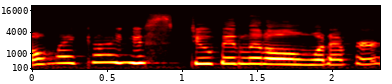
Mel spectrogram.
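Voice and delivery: very high, sugary, sweet pet-talk voice. Showing how you talk to your dog or cat, saying an insult nicely. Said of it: "if you say it nicely".

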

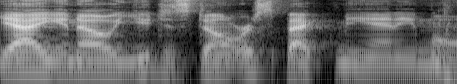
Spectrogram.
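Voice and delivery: ordinary delivery

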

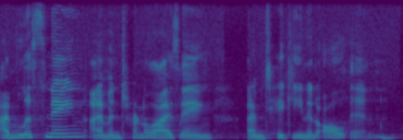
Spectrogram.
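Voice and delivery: ordinary delivery

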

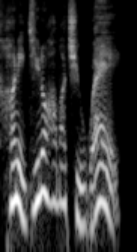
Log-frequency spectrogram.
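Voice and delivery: put-on whispered voice. Retelling what mom whispered at the hospital bed: imitating a whisper. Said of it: "comes up to me and whispers".

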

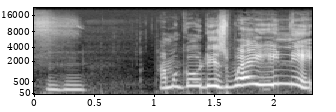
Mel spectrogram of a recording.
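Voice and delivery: horrible fake British accent, very high-pitched. Talking about Siri's voices, the speaker tries out a bad British accent. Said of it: "I can work on my accent".

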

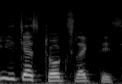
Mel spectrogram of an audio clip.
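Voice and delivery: dopey woodsman in an odd voice.

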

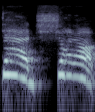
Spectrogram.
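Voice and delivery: play-acted, high-pitched screaming outburst. Retelling learning of a brother's death from their father, retelling a scream. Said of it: "I start screaming".

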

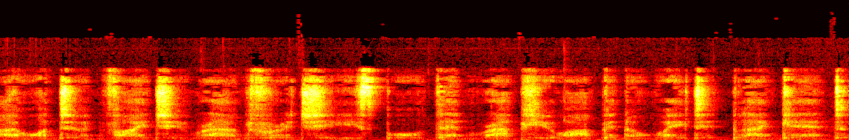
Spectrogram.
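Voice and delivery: whispering suggestively. Showing how whisper mode makes innocent statements sound suggestive: suggestive whisper. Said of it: "make the most innocent statements sound very suggestive, uh, just like this".

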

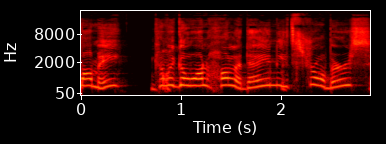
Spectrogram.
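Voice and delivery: squeaky, pitched-way-up cartoon piglet voice. Quoting an old cartoon line, in a Peppa Pig voice. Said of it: "The old Peppa Pig here".

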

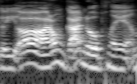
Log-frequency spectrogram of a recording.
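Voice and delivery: laughing while speaking. Retelling a man's reply to people talking to him on camera, imitating him laughing.

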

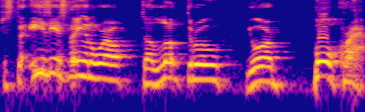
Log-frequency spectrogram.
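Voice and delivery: full-on, shrill, loud screaming rant. Ranting directly at Hillary, screaming. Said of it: "Excuse me for screaming".

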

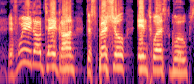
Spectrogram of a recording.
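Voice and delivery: very loud, slow, belted delivery. Mocking how a candidate answered every debate question: Bernie Sanders voice. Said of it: "I don't know why I'm combining his voice".

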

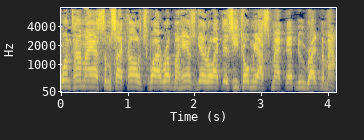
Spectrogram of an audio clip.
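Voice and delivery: put-on high, rapid-fire patter in a Texan accent. Recalling Jim, a man from Texas who passed away; imitating Jim's rapid-fire talk. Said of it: "He was just rapid fire".

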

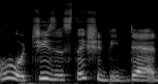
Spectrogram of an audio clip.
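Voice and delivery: ordinary talk

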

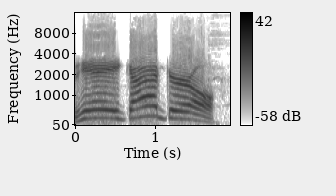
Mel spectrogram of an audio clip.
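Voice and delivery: put-on Chicago accent, yelled. Across a bar, a tall guy yells to the speaker: Bill Zamy's flat Chicago yell. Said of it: "yelled in his flat Chicago accent".

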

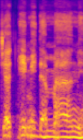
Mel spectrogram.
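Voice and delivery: hushed, very quiet, put-on South African gangster accent. Describing south african gangsters, quoting one of them: imitating a south african accent. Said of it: "Is that a South African accent?".

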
